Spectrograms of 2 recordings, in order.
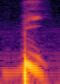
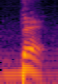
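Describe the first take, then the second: First: The word ends in a long 'ee' vowel. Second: The word ends in a short 'uh' vowel. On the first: It comes before a vowel sound. "When the sound is a vowel sound, it is pronounced" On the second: It comes before a consonant sound. "When it is a consonant sound, it is pronounced"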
